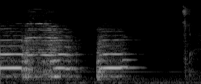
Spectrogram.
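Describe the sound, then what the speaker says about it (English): A student viola in a beginner Twinkle lesson gives bowed notes with a thin, scratchy squeak as the bow catches the neighbouring A string, two sustained strokes followed by a brief high chirp, alone without talk. "students will say that they get kind of a squeaking sound that sounds something like this"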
